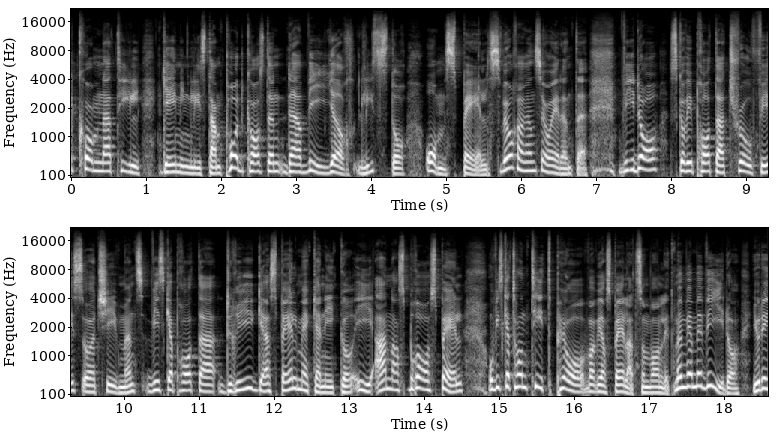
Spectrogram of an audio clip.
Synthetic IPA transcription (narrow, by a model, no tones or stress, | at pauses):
kʰɔmnat̪ʰɪlɡeɪmɪŋlɪst̪anpʰɔd̪kʰɑːst̪ənd̪æɾvɪjœːɾlɪst̪ʊɾʔɔmspḛːlsvoːɾaɾəɛnsoæɖɛɪnt̪ə̰ɪd̪ɑːskavɪpʰɾɑːt̪at̪ʰɾufɪsɔaʂiːvmɛnt̪svɪskapʰɾɑːt̪ad̪ɾyːɡaspeːlmɛkaniːkəɾɪʔanːaʂbɾɑːspeːlɔkvɪskat̪ʰɑːɛnt̪ʰɪt̪ːpʰɔvavɪhaɾspeːla̰t̪sɔmvɑːnlɪ̰ɡ̚t̪mɛnvɛmæɾvɪd̪ɔjuːd̪ɛ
